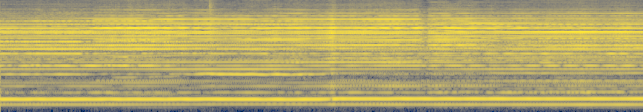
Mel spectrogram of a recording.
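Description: Drone music of two long held tones: a man singing a sustained open-mouthed note that slid up into place just before and holds steady, over a lower unbroken drone.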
